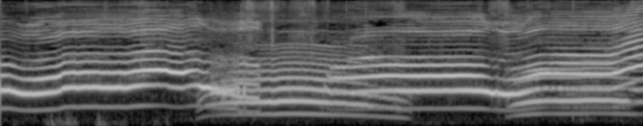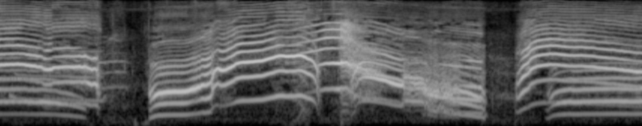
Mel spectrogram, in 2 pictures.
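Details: Angry cats fighting: long, loud, wavering yowls that swell and slide up and down in pitch, overlapping in drawn-out howls with brief pauses between bouts.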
